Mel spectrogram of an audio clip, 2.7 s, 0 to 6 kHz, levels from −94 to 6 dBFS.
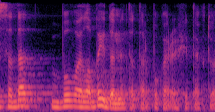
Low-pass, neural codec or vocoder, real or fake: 5.4 kHz; none; real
